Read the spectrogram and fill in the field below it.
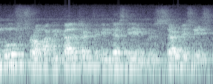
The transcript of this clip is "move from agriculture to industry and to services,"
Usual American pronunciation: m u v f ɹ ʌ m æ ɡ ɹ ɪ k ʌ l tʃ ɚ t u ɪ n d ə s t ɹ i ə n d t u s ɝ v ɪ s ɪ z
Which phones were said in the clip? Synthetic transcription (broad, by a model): m u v f ɹ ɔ m æ ɡ ɹ ɪ k ʌ l tʃ ɚ t u ɪ n d ə s t ɹ i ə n t u s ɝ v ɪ s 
